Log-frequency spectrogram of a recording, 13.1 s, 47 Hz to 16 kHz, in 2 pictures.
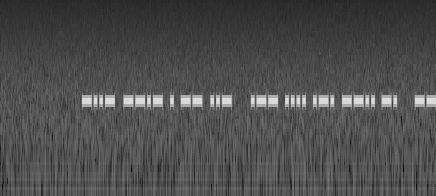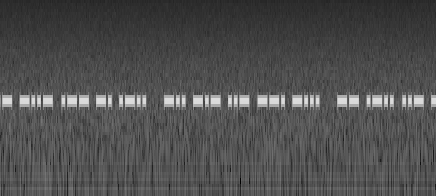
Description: Morse code, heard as a keyed tone, hand-sent with a paddle, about 28 wpm, 800 Hz. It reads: XQEMU WHRZN OXWNL DKUGB …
